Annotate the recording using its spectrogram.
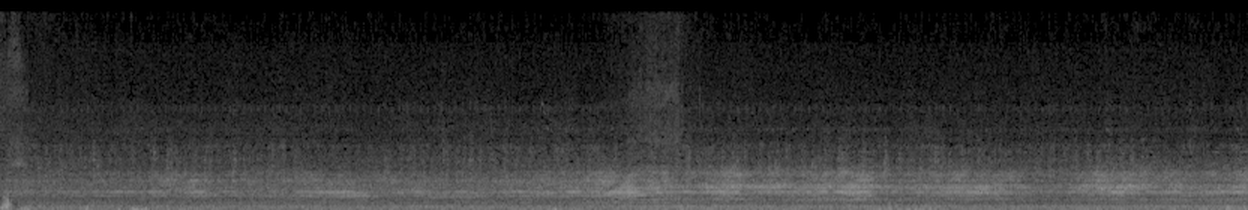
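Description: Distant jet aircraft engines running steadily: a continuous low rumble with a faint high turbine whine.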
